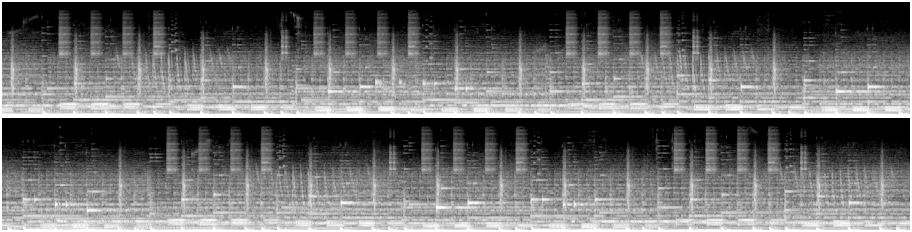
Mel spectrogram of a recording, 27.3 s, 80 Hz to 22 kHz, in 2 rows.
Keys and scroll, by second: 0.9 r, 1.1 ctrl+z, 1.9 s, 3.0 ctrl+z, 3.5 s, 4.8 ctrl+z, 6.4 shift+r, 7.0 s, 9.2 s, 13.4 s, 19.1 F4, 20.5 s, 22.0 ctrl+z, 24.5 shift+r, 25.6 s, 26.4 s.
